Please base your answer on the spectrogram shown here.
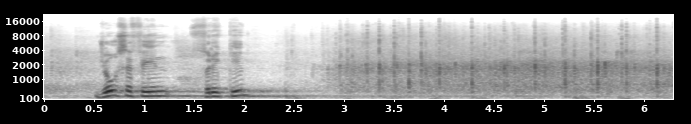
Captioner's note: audience applauding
